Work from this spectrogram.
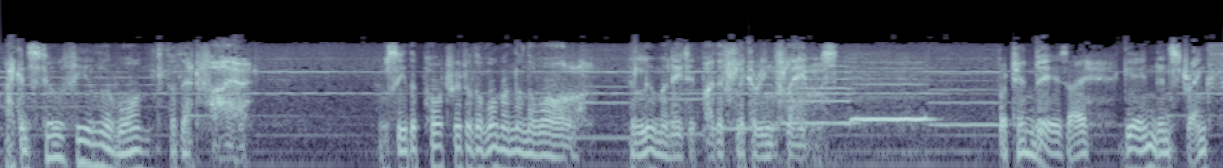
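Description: A man acting in an old-time radio drama as an earnest, courteous gentleman, narrating and speaking in a formal, theatrical manner. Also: deep voice, a little slow, long pauses. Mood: solemn, confessional. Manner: formal, theatrical, solemn, hesitant. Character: earnest, courteous gentleman recounting a haunting memory. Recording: dull old radio broadcast, music behind.

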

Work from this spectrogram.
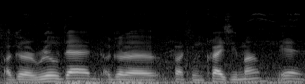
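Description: A man chatting as a podcast guest, halting and full of restarts and fillers, swearing casually. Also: medium pitch, fairly even intonation, noisy background. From Australia. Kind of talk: casual interview chat.

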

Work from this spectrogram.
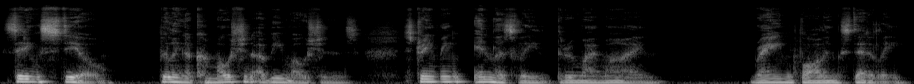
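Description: Very deep, slow-spoken man. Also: expressive, a little mellow. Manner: earnest, spiritual, encouraging. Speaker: featured spoken-word storyteller on a broadcast. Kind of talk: reflective inspirational talk and spoken-word poetry.

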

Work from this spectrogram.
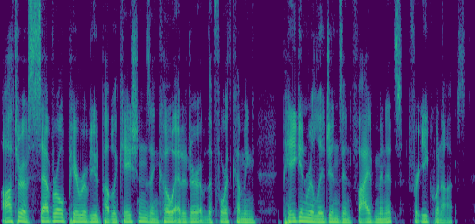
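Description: A man's voice: fairly low pitch, fairly even intonation, a little fast, a little mellow, dry recording, studio quality. A man hosting an interview podcast, talking in a hesitant way with many ums and restarts. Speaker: podcast host. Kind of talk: conversational interview.

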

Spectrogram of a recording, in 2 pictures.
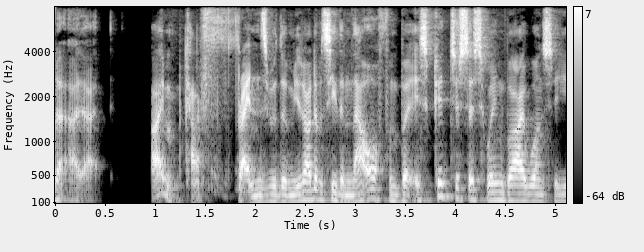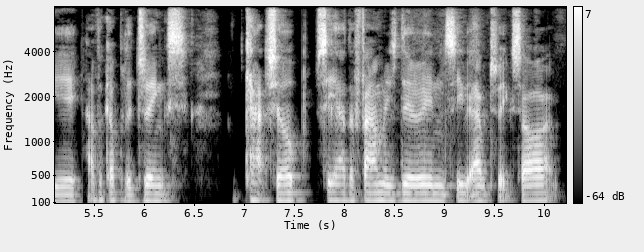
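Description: Middle-aged male musician, husky voice, loose rambling interview talk. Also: medium pitch, darkish tone. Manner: rambling, self-deprecating, frequent restarts. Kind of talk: casual interview chat.

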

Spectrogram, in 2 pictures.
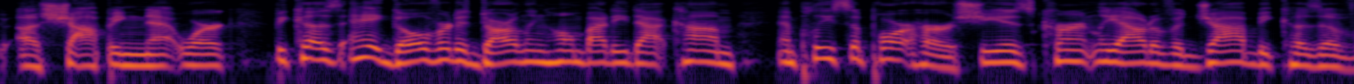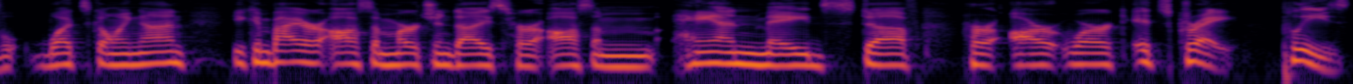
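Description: A man's voice: medium pitch, fairly bright tone, smooth, no room sound, studio quality. A man hosting a podcast, speaking casually as he runs through announcements and sign-offs. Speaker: podcast host. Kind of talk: casual podcast outro with plugs.

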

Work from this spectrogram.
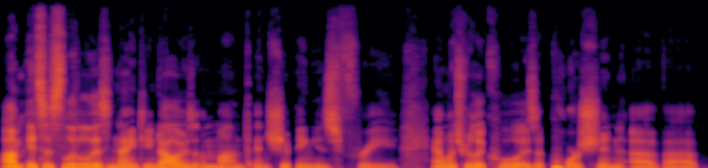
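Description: A young man hosting with a brash, crude, playful streak, his voice carrying a gravelly rasp. Recorded close and dry, with no room around it. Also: medium pitch, fast talker, a little mellow, dry recording. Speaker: host. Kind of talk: casual podcast chat and ad read.

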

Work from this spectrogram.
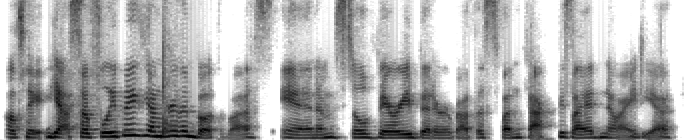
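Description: Chatty self-deprecating woman podcast host. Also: medium pitch. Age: 30s. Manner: chatty, self-deprecating, quick run-on talk. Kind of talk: casual interview chat.

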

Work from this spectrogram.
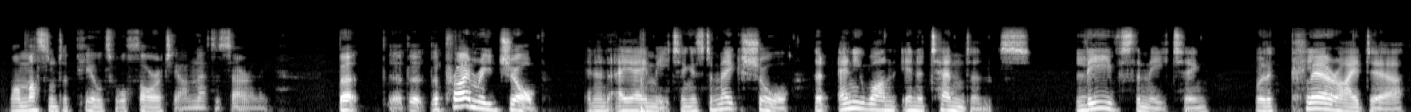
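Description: An older man with a London accent speaks at a recovery meeting in a measured, reflective and quietly wry way. His voice sits in an ordinary middle register. The sound is dry, with almost no echo from the room. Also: medium pitch. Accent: London English. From England. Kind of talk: personal share at a recovery meeting.

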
